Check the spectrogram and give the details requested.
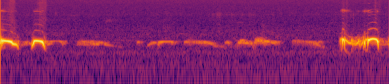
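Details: Spotted dove decoy bird, two short arched coos, then a run of soft low murmuring notes for several seconds before a loud quick cooing phrase resumes.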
